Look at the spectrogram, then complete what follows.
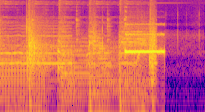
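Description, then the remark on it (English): A single steady, mid-high voicemail beep lasting about half a second, sounding over busy rhythmic music, after which everything drops to near silence. “Hey, leave a message at the beat.”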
